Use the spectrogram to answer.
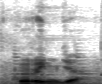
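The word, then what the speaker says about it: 그림자: Ito po yung K, ang bigkas kapag nasa unahan. Silalim po ng K, yung E, E. Ang bigkas po nito na guhit sa ilalim ng K, parang yung U sound sa word na busy.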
